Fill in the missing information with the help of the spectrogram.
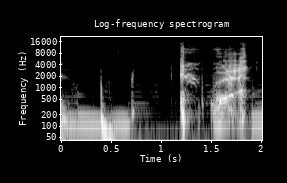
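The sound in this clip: Throat clearing from a man after a bug flew into his throat in his office: a short harsh burst followed by a longer rasping clear, over a low steady hum.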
